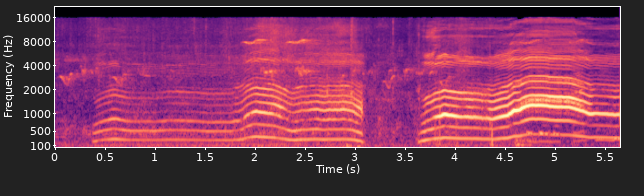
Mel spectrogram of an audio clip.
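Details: Fighting domestic cats give two sustained yowls, the first steady then rising and swelling, the second louder and climbing higher before breaking off, with quiet gaps between.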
